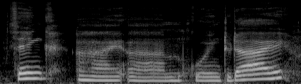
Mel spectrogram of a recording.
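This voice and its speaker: A woman's voice: on the low side, lively intonation, drawn-out words. An actress with a Scottish accent playing a scornful, gleefully sinister female interrogation officer in a comic radio play. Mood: smug scorn.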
